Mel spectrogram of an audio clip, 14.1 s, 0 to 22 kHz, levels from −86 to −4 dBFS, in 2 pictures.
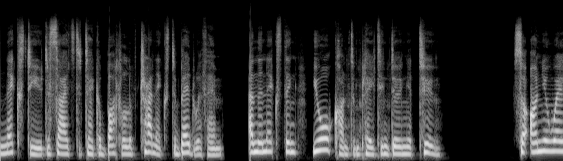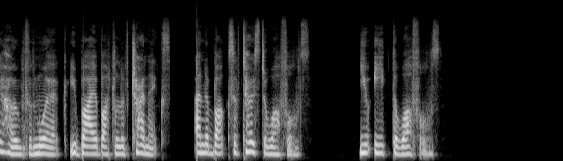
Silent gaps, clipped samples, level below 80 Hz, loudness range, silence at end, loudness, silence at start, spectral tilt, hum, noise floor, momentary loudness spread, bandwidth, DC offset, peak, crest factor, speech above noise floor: none; under 0.1%; -64 dBFS; 4 LU; 1.55 s; -21 LUFS; 0 s; -5.5 dB/octave; none; -87 dBFS; 9 LU; 13.5 kHz; under 0.1%; -4 dBFS; 18 dB; 67 dB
